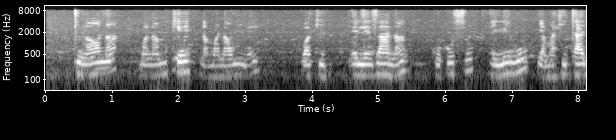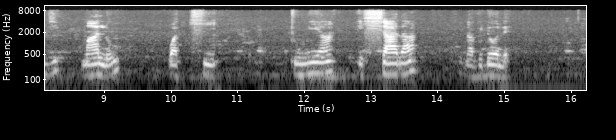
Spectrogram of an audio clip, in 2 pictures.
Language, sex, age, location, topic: Swahili, male, 25-35, Nairobi, education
